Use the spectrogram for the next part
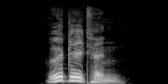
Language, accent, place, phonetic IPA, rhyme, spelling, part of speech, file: German, Germany, Berlin, [ˈʁʏtl̩tn̩], -ʏtl̩tn̩, rüttelten, verb, De-rüttelten.ogg
- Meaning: inflection of rütteln: 1. first/third-person plural preterite 2. first/third-person plural subjunctive II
